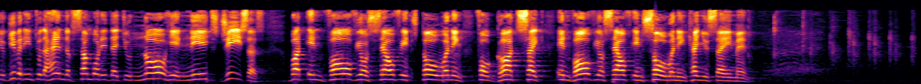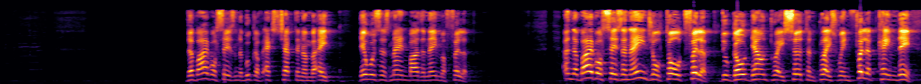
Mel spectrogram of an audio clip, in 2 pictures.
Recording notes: LIVE MID WEEK SERVICE| ECG CHURCH.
